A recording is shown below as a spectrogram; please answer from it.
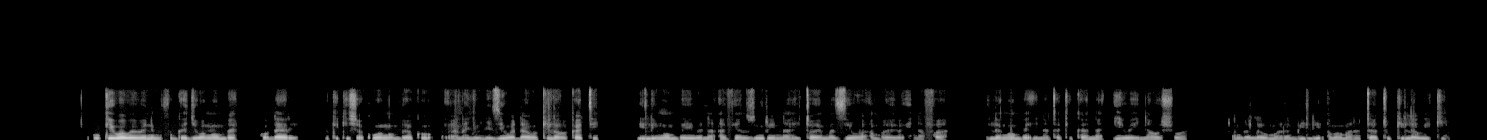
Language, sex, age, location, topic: Swahili, male, 36-49, Kisumu, agriculture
